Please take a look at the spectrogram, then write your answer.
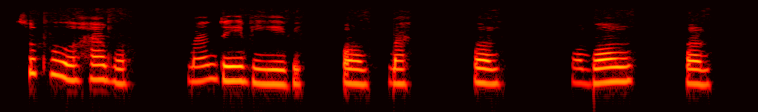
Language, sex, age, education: Igbo, female, 15-29, tertiary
